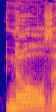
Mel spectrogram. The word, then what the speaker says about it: Knowles: Knowles, I always say, just like Beyonce, you know, my sister, obviously.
